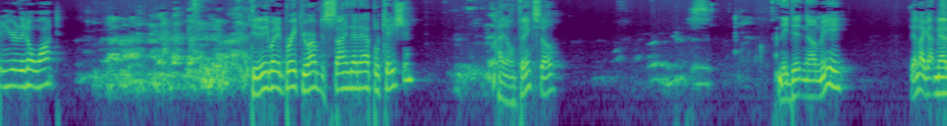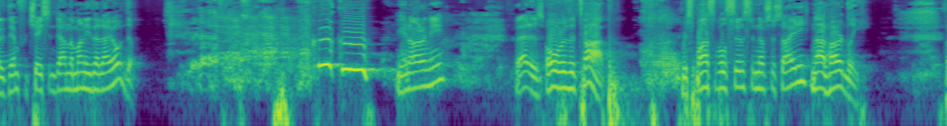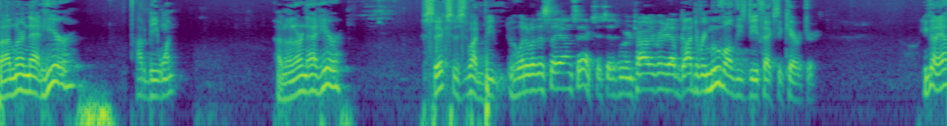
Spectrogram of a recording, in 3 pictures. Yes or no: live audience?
yes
